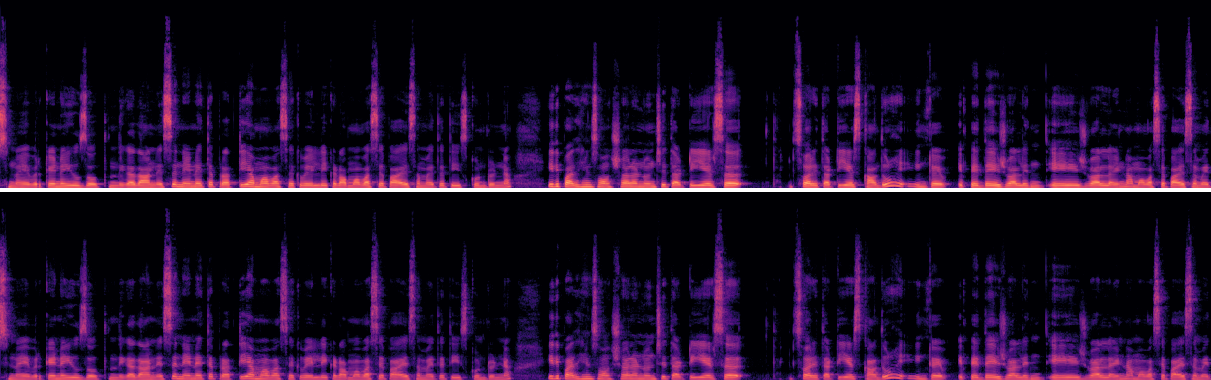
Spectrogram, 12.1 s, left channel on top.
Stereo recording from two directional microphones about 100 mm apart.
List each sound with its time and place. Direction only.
0.0 s a woman's voice: 40° left (ahead or behind)
11.2 s a woman's voice: 40° left (ahead or behind); by 12.0 s 55° left (ahead or behind)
